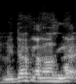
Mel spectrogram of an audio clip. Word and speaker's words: McDuffie: Is it how you say his name? McDuff? Is it McDuffie? Yeah, McDuffie.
